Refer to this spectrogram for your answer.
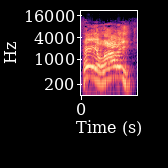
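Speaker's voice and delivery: a deliberately bad Irish voice, played for laughs; bad Irish accent. Joking about a subscriber's name in a hammy Irish accent. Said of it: "I tried to do a really bad Irish accent".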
